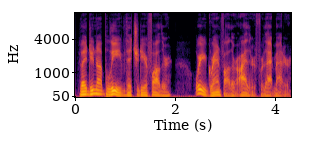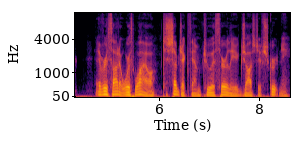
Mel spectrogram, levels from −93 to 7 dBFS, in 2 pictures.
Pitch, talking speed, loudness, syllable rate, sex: 95 Hz, 190 wpm, -18 LUFS, 6.1 syllables/s, male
